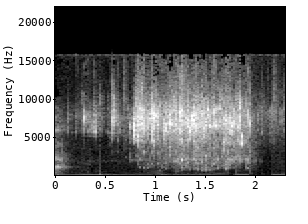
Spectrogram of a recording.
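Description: Very warm water poured from a cup into a bowl while making slime, a close, steady splashing trickle that swells in the middle and cuts off near the end.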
